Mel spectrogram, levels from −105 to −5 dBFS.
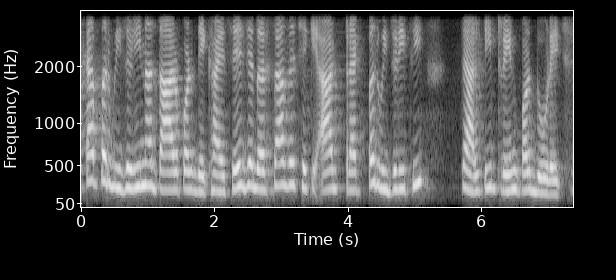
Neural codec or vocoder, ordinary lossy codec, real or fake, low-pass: codec, 16 kHz, about 1 kbps, DyCAST, with the encoder's durations; none; fake; 3.6 kHz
